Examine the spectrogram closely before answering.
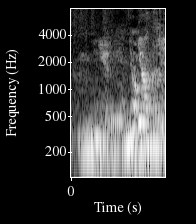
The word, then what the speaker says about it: gnocchi: We pronounce it gne. Gnocchi.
